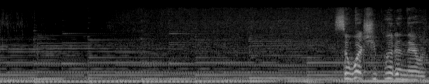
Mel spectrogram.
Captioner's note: light guitar music; sizzling in pan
